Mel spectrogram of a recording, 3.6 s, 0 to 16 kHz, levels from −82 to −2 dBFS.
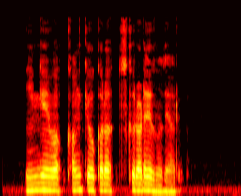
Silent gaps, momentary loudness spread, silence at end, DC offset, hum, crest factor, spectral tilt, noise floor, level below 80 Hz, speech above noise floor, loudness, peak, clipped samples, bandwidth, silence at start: none; 9 LU; 0.9 s; under 0.1%; none; 16 dB; -7 dB/octave; -57 dBFS; -48 dBFS; 35 dB; -23 LUFS; -8 dBFS; under 0.1%; 11.5 kHz; 0.4 s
